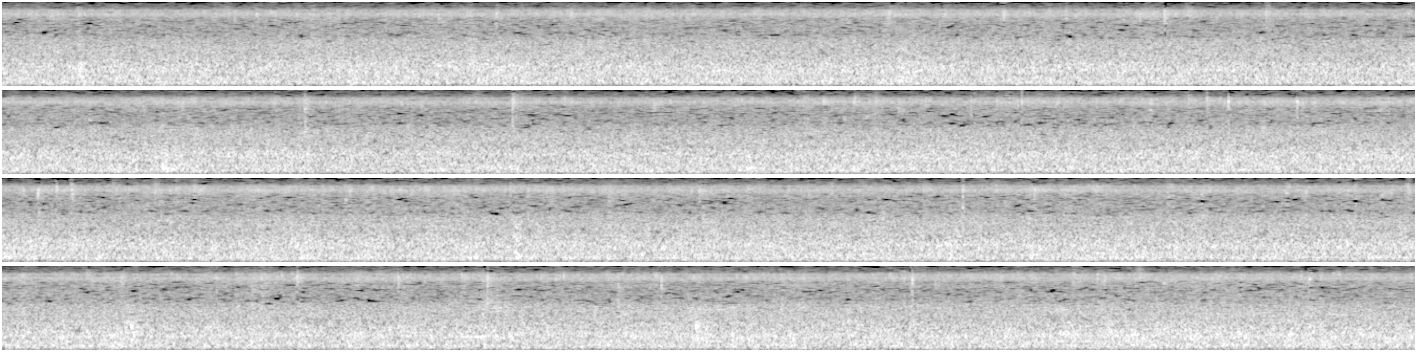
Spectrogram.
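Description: Steady rain falling on a wet concrete lane, trees and roofs, an even hiss that does not change.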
